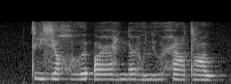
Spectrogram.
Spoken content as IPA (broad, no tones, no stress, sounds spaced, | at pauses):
t i zʲ ɒ χ o̤ ə̯ ʔ ɒ ʕ i̤ n ʕ o̤ lʲ o̤ ħ e ə̯ dˤ u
